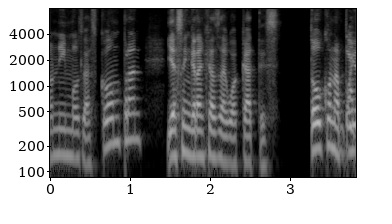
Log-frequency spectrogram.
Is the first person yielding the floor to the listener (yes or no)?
yes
